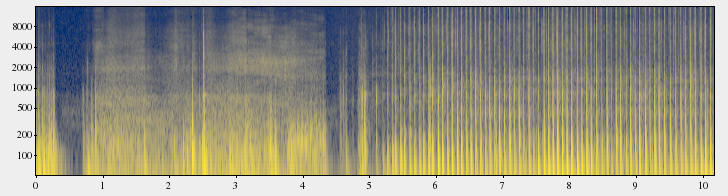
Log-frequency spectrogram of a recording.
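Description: Fingertips of both hands tap fast on the outer surface of a small, soft-sided black leather bag held upright close to the mic. The bag seems hollow. Irregular soft, low thumps and rustling give way after about five seconds to a rapid, steady stream of dull, deep taps that die away almost instantly.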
